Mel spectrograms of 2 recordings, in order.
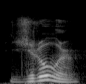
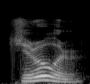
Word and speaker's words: drawer: 이번 표현은 drawer, drawer, drawer 이라고 발음하시면 되겠고요. 이때 유의하실 점은 dr 발음이 주르, 주르, 그래서 주르얼 이라고 발음하시면 되겠습니다.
